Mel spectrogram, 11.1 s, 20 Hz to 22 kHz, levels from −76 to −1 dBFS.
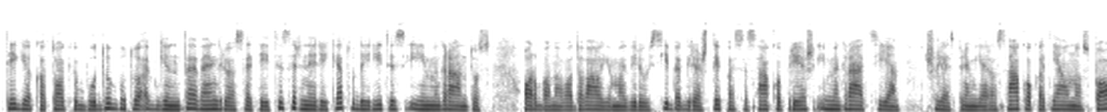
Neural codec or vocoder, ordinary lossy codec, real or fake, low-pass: codec, 16 kHz, 16 kbps, FreqCodec, smaller model; Opus, 32 kbps; fake; 7.2 kHz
